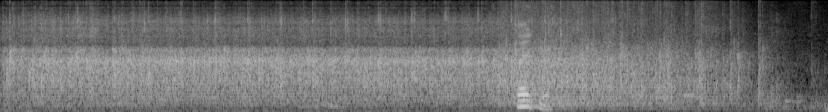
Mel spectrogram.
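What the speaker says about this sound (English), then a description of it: "I think that deserves applause." At a city's state-of-the-city address, an audience breaks into sustained applause that stays level for several seconds, then thins and fades out, while a voice speaks briefly over the clapping.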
